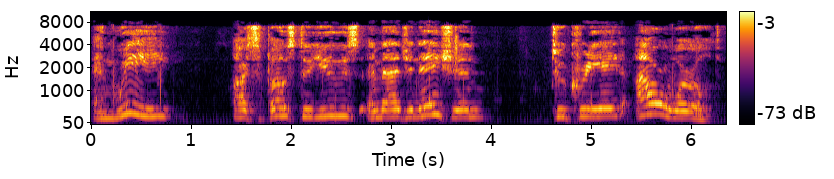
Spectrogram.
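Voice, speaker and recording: A man hosts a spiritual talk show in a measured, preaching manner. His voice sits high and sounds husky. He speaks slowly, and the recording sounds dull and lo-fi. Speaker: host. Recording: dull lo-fi audio.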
